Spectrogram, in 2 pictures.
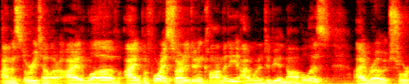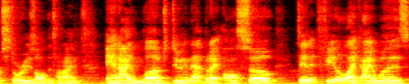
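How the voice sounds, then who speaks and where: In a room with audible echo, a man speaks with fairly even intonation. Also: medium pitch for a man, moderate pace. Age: 20s. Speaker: stand-up comedian. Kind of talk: casual interview chat.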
